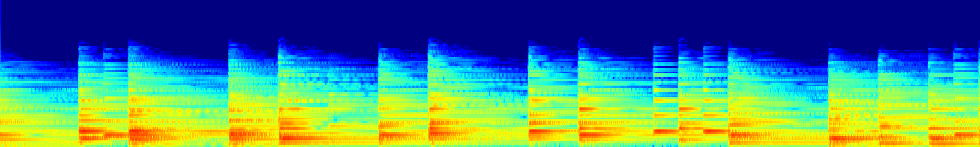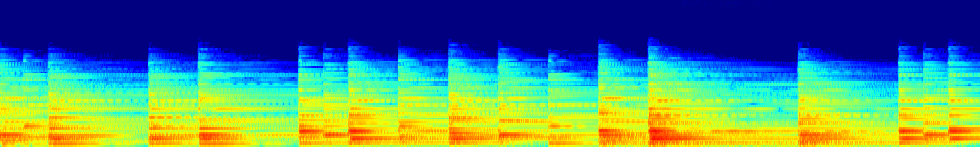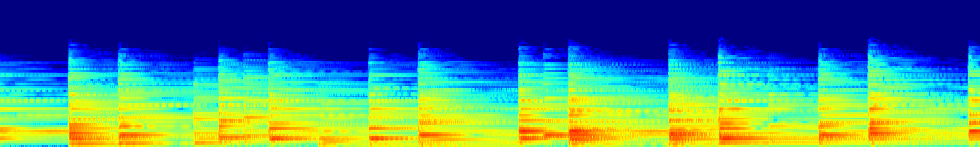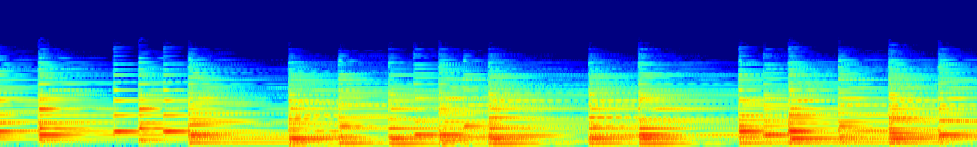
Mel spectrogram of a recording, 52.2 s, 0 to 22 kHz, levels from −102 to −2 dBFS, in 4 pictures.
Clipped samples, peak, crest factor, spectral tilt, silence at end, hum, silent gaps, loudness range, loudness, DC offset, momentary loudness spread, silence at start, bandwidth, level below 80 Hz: under 0.1%; -2 dBFS; 20 dB; -11 dB/octave; 0 s; none; none; 4 LU; -23 LUFS; under 0.1%; 12 LU; 0 s; 4.7 kHz; -50 dBFS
